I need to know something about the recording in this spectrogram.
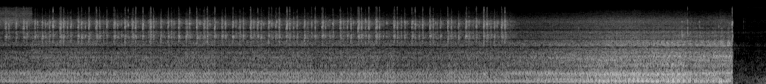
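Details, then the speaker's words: Honda-powered wheelbarrow air compressor No. 3, revived after sitting for years, poor carburetor idle. It chugs under a harsh, rapidly chattering high squeak, then revs and stops; the owner suspects the new, possibly mismatched V-belt squeaking. "The carburetor doesn't idle well, and I think that new belt I put on there has a different V or something in it because it really squeaks."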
